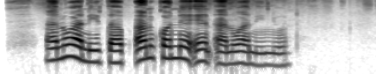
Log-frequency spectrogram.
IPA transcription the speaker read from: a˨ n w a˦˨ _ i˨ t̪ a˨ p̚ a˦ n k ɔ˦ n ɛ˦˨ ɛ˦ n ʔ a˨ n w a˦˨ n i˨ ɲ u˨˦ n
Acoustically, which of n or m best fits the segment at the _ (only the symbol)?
n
